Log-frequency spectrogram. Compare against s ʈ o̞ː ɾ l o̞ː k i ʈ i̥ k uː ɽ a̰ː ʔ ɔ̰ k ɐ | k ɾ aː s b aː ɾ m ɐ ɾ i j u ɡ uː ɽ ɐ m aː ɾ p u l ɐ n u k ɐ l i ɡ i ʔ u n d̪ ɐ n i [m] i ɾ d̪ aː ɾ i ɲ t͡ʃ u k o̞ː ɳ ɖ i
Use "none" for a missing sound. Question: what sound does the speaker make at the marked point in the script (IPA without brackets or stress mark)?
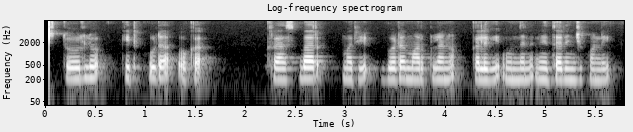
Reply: n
